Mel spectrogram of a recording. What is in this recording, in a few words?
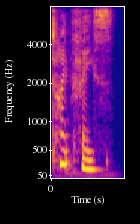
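"typeface", English, British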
